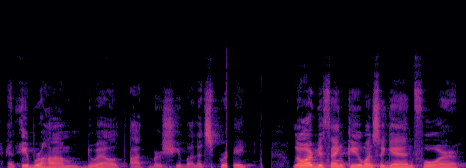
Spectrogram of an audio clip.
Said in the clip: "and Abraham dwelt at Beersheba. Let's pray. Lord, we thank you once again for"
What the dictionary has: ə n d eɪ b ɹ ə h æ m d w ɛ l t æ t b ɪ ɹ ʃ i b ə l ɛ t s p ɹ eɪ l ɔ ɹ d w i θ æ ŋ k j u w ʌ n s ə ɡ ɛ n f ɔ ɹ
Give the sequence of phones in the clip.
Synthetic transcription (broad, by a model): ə n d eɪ b ɹ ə h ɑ m d w ɛ l t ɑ t b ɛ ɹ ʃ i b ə l ɛ t s p ɹ eɪ l ɔ ɹ d w i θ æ ŋ k j u w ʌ n s ə ɡ ɛ n f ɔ ɹ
